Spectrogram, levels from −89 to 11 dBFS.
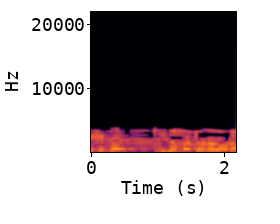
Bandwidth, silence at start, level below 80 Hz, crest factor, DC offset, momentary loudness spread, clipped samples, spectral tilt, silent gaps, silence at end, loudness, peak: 4 kHz; 0 s; -56 dBFS; 14 dB; under 0.1%; 12 LU; under 0.1%; -7.5 dB/octave; none; 0 s; -16 LUFS; -2 dBFS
